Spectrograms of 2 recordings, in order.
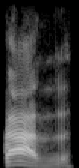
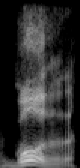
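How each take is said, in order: First: The vowel sounds like a Spanish A. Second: The vowel sounds like a Spanish O. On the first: "Tampoco es una A, no es God" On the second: "La O de español sería God"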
